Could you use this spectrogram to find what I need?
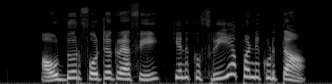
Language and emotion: Tamil, happy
